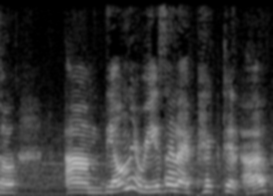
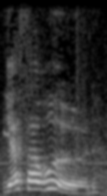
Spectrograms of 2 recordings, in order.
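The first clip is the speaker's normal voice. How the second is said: eager yes; 5 semitones higher, 3 dB louder, slower than usual. Retold or imitated. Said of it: "How did that go?".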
